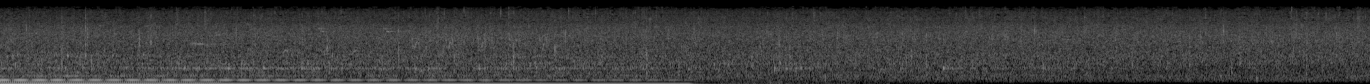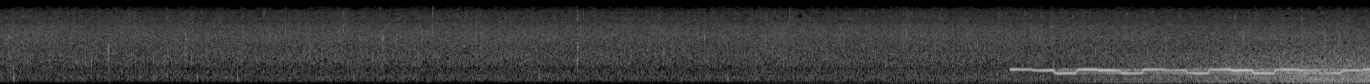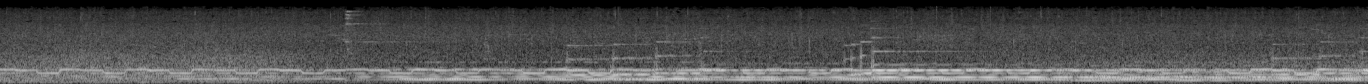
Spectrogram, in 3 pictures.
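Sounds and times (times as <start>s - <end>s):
low held music note: 0.0s - 6.8s
steady rain: 0.0s - 41.0s.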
